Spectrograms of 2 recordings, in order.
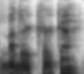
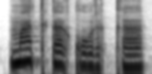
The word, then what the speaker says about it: Matka Kurka: I'm going to use again the words I can pronounce, which is Mother Kirka. Can I get you to actually say their name? Matka kurka.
